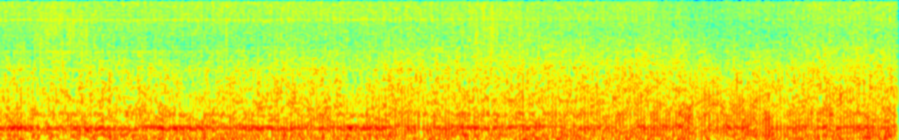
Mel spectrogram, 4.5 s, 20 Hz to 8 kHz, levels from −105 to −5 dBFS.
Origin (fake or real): fake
